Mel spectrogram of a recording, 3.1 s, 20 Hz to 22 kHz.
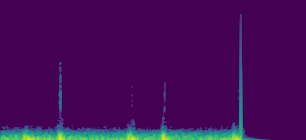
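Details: Stethoscope over the tricuspid area, left fourth intercostal space at the parasternal line: low, regular lub-dub beats at about 58 a minute; normal heart sounds.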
